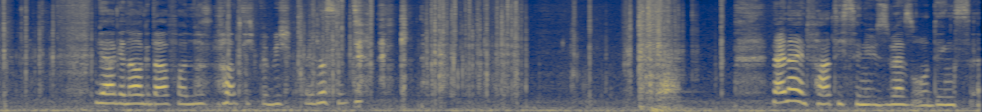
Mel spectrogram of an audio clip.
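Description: A young woman talks close to the microphone.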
